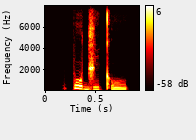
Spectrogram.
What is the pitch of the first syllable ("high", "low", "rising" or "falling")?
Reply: falling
